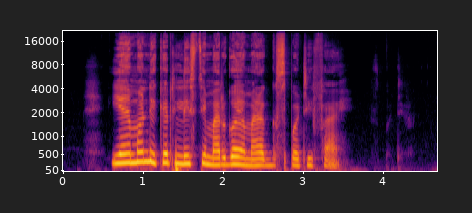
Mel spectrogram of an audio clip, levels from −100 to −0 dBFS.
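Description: Nothing in this speech recording stands out as a technical fault, so there's no problem here to point to.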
